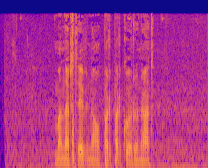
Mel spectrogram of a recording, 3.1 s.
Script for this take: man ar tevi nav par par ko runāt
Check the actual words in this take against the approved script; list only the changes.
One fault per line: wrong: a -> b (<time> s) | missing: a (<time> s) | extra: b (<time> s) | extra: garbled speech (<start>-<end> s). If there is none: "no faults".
no faults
